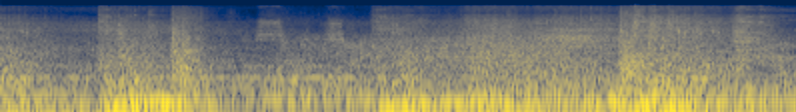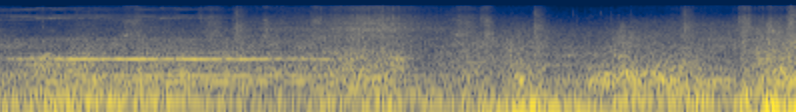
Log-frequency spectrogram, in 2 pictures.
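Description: Magic spells crackle and boom in a busy battle.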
